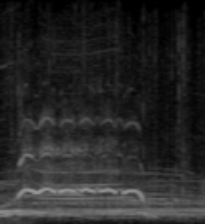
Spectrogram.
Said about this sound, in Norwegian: Få en stor applaus til for den fantastiske Vegard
